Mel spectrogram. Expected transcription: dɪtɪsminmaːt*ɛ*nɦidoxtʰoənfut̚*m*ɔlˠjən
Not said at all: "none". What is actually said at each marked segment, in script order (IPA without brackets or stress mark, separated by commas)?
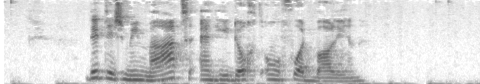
ɛ, b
